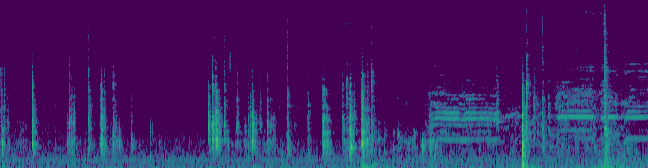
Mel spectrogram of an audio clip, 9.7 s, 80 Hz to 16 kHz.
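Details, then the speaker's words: Bose 3-disc CD changer after repair, powered up in a test housing: light, evenly spaced clicks as each drive's arm swings against switches during the startup self-check, then a short mechanical whir; normal startup self-check clicking. "Okay, now during the startup phase, which I'm sure you're familiar with, you hear a bunch of clicking, and all that clicking is each of the drives contain an arm, and the arm just swings back and forth because there's some switches over here, and it's just a self-check saying, hey, good to go"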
